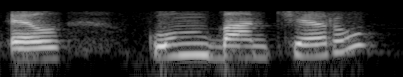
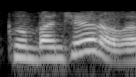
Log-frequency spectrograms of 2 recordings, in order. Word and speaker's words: El Cumbanchero: And I'm going to play one that I'm going to try to pronounce right now, and I believe it's El Cumbanchero. – That's it, Cumbanchero.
